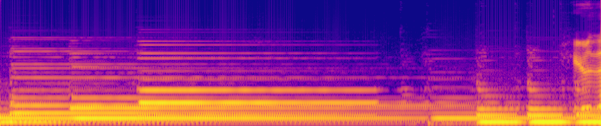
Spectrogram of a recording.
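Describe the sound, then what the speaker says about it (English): A muffled electric-effected guitar chord is strummed and left ringing, with a fingertip resting on top of the fret. It sounds dull and sustained, with a fresh strum near the end and no talking. "Hear that note is muffled?"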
